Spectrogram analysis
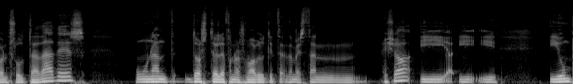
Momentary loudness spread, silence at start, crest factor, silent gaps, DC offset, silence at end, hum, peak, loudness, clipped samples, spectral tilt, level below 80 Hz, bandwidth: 10 LU; 0 s; 18 dB; none; under 0.1%; 0 s; none; -6 dBFS; -23 LUFS; under 0.1%; -7.5 dB/octave; -48 dBFS; 12.5 kHz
